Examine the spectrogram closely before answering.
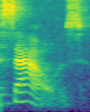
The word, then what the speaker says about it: sow: animals they fed the sows these are pigs I know you know that's a pig and here's a little piglets the baby pigs the mama pig is called a sow rhymes with cow that's how you can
